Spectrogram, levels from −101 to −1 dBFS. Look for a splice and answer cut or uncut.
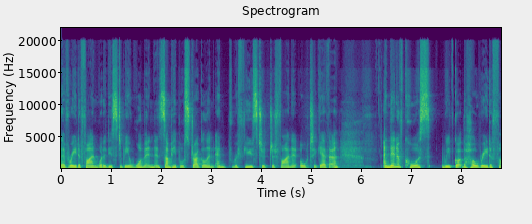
uncut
